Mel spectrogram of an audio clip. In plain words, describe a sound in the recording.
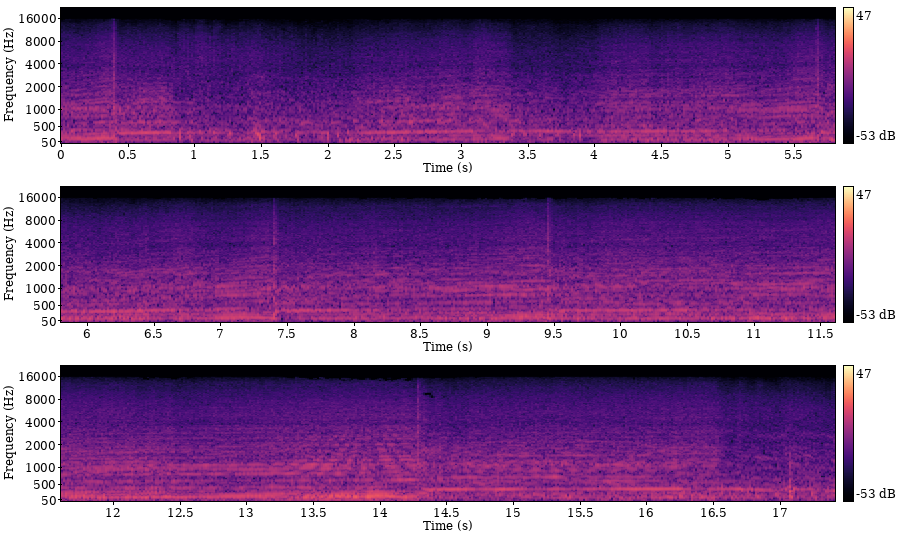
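A racing car engine revs high and drops sharply with each gear change.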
